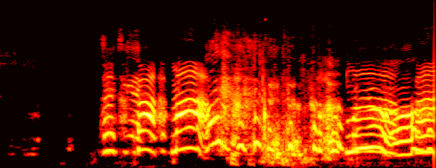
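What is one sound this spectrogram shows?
A woman calls out with excitement.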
